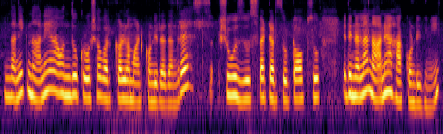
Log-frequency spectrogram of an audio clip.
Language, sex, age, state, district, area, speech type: Kannada, female, 18-30, Karnataka, Chikkamagaluru, rural, spontaneous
